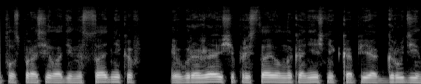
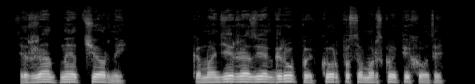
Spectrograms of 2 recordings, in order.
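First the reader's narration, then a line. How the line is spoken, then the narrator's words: Calm. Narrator (Russian): спокойно ответил Нед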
